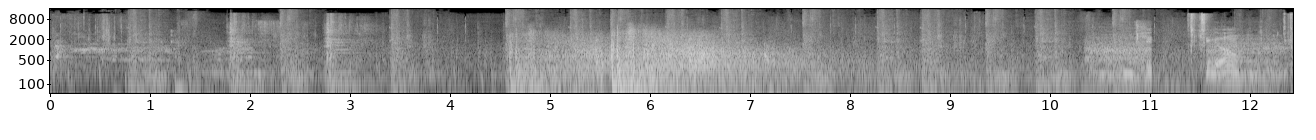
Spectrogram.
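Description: Wooden walls and ramps clack into place in quick succession.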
